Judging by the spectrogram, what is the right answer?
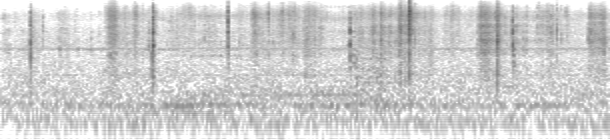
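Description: Irregular soft clicks and short rustles, a few a second, over faint background hiss.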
